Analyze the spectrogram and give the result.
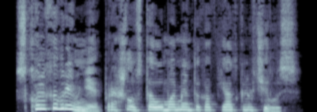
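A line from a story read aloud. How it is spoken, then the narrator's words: Sharp question, female. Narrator (Russian): резко спросила она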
